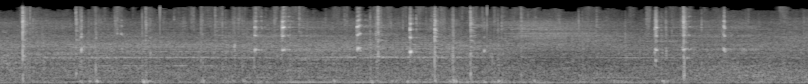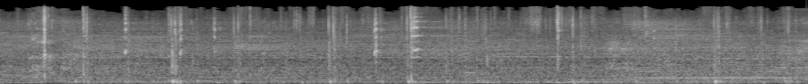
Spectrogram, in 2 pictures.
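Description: Badminton rackets striking a shuttlecock back and forth in a long rally: sharp hits at irregular intervals, roughly a second apart, with short squeaks of shoes on the court over a steady arena background.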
